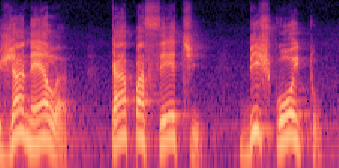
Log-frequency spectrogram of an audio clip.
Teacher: possui um acento tônico na penúltima sílaba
